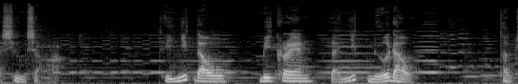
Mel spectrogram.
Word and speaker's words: migraine: Tiếng Anh đọc là migraine và tiếng Pháp đọc là migraine.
